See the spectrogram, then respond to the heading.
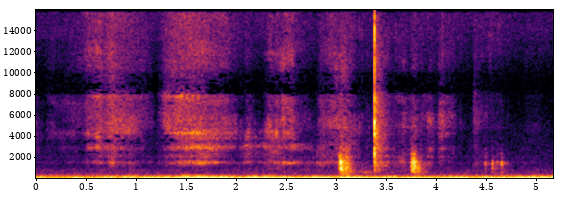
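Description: An open paper comic book lies flat on a stack on a wooden table while fingertips and nails rub and scratch across its printed pages, making a soft, airy rustle over a steady low hum. Three short, crisp papery snaps follow as a page is flipped, the sharpest one bright and clicky.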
